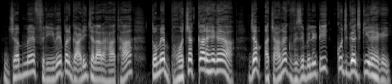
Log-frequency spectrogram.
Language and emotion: Hindi, surprised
